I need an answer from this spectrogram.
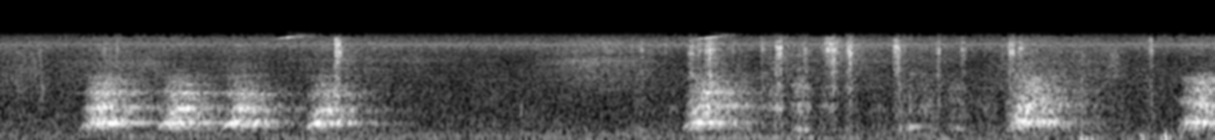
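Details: One-year-and-one-month-old Caucasian Shepherd Dog in Azerbaijan barking in a run of four quick barks, a pause, then scattered single barks, each deep and harmonic with a noisy edge.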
